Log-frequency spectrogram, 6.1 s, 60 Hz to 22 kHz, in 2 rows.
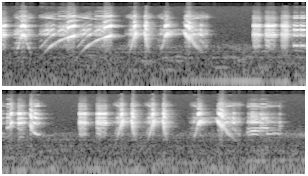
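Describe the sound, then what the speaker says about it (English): Electronic chirps and warbling bleeps from a Kenner R2-D2 toy, a rapid run of close, bright twittering bursts with brief gaps, loud and clear with no talking. "It's just that little chirp at the end."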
